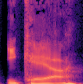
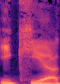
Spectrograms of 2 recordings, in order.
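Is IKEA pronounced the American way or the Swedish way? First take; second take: Swedish; American. First: IKEA is said with a Swedish pronunciation. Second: IKEA is said with an American pronunciation. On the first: "还是瑞典念IKEA" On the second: "美国人应该是念IKEA"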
